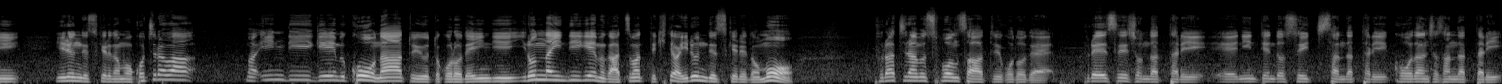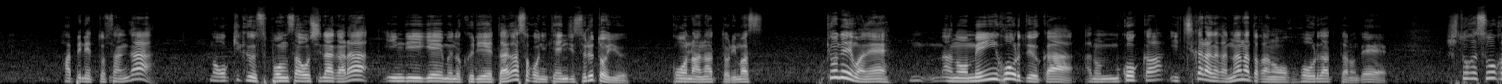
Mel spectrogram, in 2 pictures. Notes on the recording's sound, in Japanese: 東京ゲームショウ2023 の現場からお届けします！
